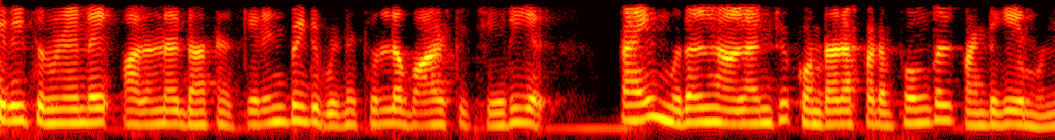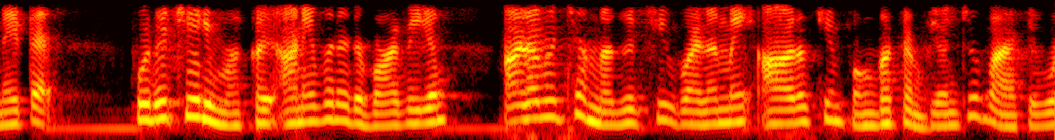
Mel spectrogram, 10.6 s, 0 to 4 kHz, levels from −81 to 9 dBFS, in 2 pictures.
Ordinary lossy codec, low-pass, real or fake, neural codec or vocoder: none; 3.6 kHz; fake; codec, 16 kHz, 2 kbps, X-Codec, HuBERT features, trained on balanced general audio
